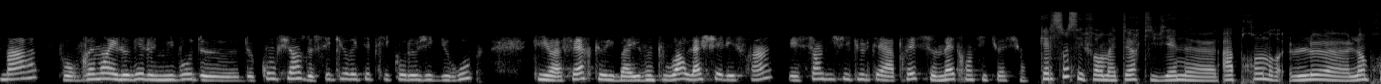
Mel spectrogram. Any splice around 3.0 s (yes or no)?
no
